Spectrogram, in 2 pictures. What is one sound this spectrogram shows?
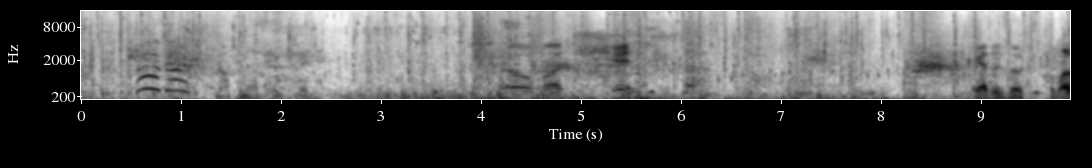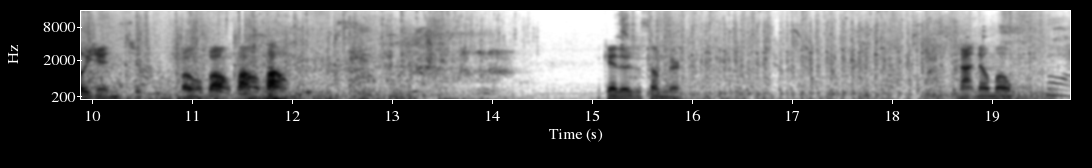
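Fiery spells blast and crackle in a fast fight.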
